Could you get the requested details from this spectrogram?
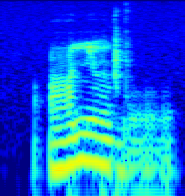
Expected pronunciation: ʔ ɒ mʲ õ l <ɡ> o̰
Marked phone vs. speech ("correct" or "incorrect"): correct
